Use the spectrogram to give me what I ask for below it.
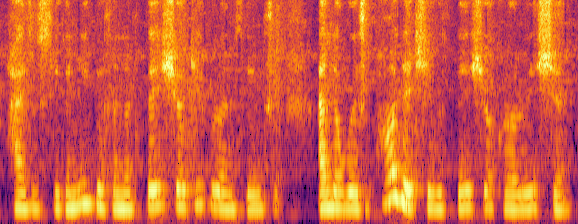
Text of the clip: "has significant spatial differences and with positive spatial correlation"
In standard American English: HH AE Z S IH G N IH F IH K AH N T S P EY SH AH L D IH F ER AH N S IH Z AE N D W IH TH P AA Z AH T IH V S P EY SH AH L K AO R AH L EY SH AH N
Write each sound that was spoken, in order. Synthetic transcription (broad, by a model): HH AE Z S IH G N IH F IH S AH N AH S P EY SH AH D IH F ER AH N S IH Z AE N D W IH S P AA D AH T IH W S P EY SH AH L K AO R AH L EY SH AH N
